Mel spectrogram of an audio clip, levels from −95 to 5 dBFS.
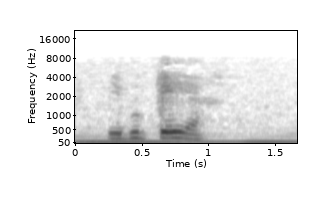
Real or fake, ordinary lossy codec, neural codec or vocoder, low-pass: real; MP3, 32 kbps; none; 10.8 kHz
